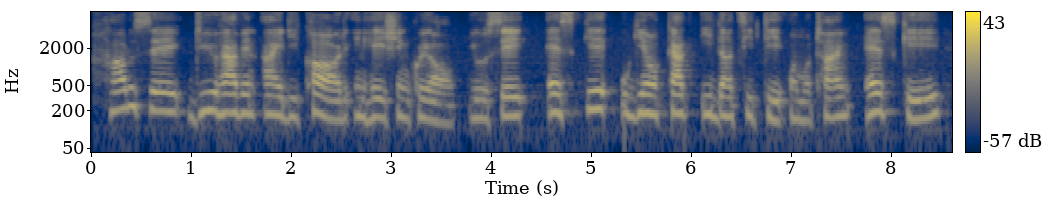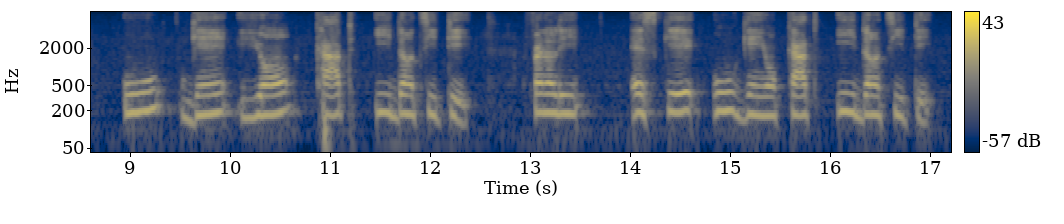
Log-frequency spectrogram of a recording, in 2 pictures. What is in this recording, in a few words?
Do you have an ID card in Haitian Creole Eske ou gen yon kat idantite pronunciation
